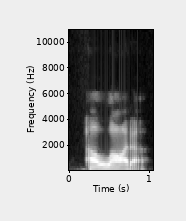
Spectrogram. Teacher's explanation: the letter T is between vowels. We pronounce it as a fast D.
